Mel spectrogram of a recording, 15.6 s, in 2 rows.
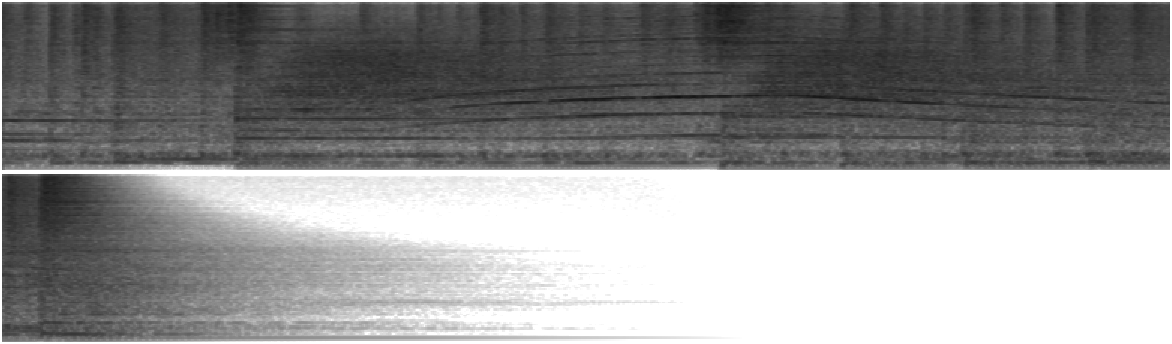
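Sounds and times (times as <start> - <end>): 
percussion: 0.0 - 10.8.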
